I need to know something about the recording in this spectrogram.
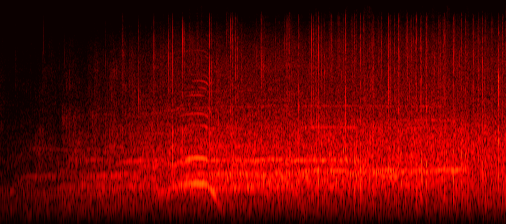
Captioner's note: audience cheering and clapping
